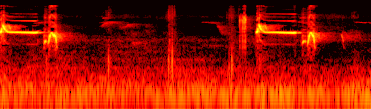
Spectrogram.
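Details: Two matching phrases from a prinia in full song, each a sharp upward note running into a steady whistle, then a lower grating note; quiet gaps between them with a low background rumble.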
